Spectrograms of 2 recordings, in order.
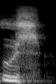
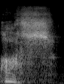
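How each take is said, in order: First: It is said in a broad Lancashire accent. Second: It is said in a non-Lancashire accent. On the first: This is how the local people speak. "He said us" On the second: This is not how the local people speak. "not us"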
